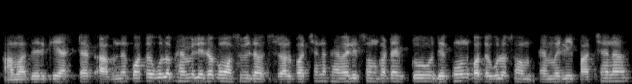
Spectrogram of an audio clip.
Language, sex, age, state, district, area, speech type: Bengali, male, 18-30, West Bengal, Purba Medinipur, rural, conversation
